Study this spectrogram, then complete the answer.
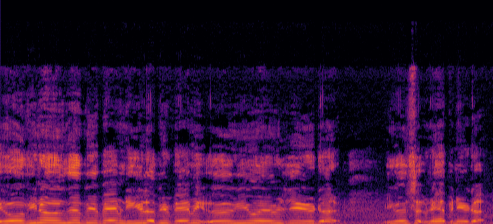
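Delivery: taunting voice twisting his love for family. Retold or imitated. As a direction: needle him like a tormentor. Taunting voices he hears quoted.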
